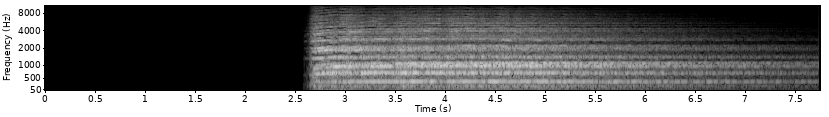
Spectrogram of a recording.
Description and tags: Ghost Scare Vintage
CONJURING
HORROR FX SPOOKY CREEPY AMBIENCE
Just send me a link of your work would love to see them :)
Horror, Effect, FX, Creepy, Sound, Scare, Fantasy, Spooky, Piano, Scary, Jump, Eerie, Ambience, Ghost, Atmosphere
